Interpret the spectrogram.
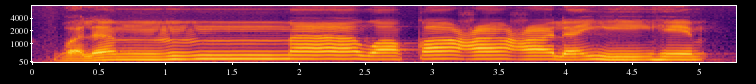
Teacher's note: ولما میم مشدد ہیں غنہ کریں گے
